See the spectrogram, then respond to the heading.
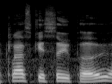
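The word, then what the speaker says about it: Klasky Csupo: thought I'd go back to 1991 to review klasky supos Nickelodeon classic Rugrats now cool with Rugrats is an animated children's TV series created by klasky super as I just said and yes that is how you pronounce the name for Nickelodeon First Aid on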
